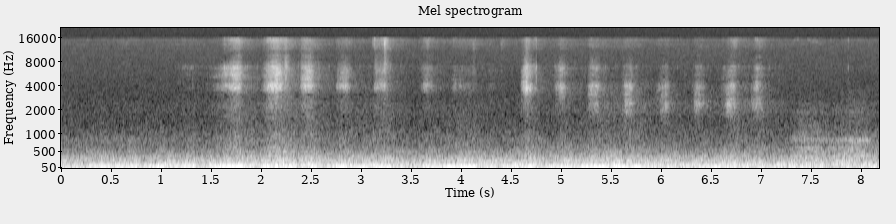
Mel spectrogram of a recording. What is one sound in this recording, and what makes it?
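A razor scrapes softly across stubble.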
